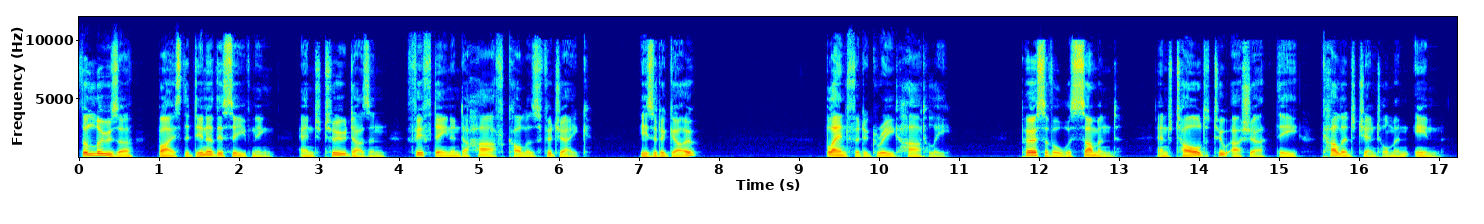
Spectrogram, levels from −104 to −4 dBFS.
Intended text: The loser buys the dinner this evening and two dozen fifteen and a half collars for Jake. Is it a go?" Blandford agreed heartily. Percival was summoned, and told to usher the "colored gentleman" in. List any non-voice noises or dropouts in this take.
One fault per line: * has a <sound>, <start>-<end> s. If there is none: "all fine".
all fine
